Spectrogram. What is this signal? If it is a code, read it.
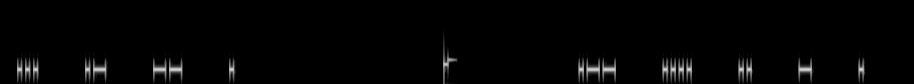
Morse code, heard as a keyed tone, about 31 wpm, spaced as for 14 wpm, 690 Hz. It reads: SAME WHITE
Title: 4x Character Spacing - Top 300 Words - 30wpm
